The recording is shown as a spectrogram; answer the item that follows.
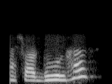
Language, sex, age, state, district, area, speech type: Kashmiri, female, 30-45, Jammu and Kashmir, Baramulla, rural, conversation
